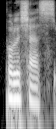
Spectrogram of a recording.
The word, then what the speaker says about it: publishes: So a website which publishes. So remember not to swallow the ES. Publishes. Yeah. Publishes. Mm-hmm. Like a CH publishes. Mm-hmm.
